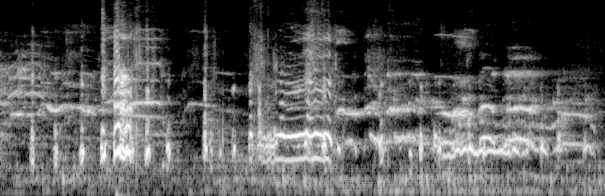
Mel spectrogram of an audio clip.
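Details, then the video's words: Clucking chickens with rooster crowing, a wavering drawn-out crow in the second half among short calls and steady background chatter. "Chicken sounds, Roosters Crowing sound effects"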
